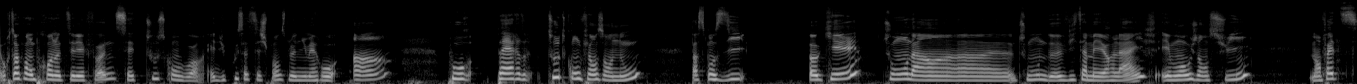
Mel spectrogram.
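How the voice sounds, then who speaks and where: On a very clean recording with a silent background and a dry, close sound with no echo, a woman speaks at a moderate pace in a medium voice with ordinary pitch variation and big swings in loudness. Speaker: podcaster. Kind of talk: casual chat. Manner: soft-spoken, calm.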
